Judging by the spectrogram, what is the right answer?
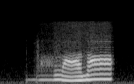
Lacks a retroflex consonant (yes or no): no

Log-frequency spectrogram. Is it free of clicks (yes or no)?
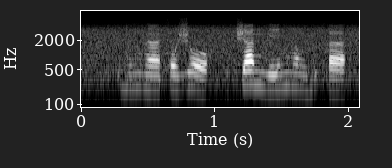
yes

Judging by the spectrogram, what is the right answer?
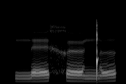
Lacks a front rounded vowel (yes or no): no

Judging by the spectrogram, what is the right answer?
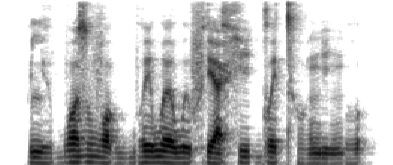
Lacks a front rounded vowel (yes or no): yes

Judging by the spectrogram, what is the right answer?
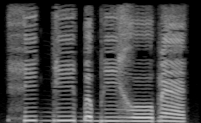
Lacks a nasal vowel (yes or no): no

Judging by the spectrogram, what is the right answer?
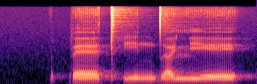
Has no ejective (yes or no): no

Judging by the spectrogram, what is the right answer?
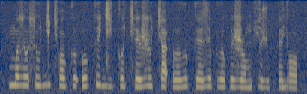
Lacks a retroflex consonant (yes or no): no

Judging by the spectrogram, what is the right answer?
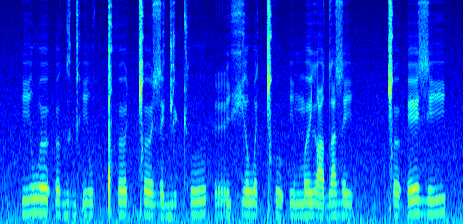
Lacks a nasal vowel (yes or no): yes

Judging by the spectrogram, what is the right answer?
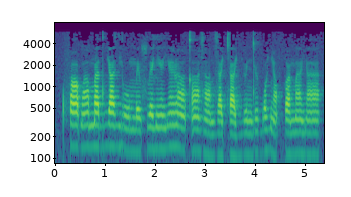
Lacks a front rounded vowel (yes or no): no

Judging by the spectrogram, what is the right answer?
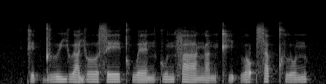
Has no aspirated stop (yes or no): no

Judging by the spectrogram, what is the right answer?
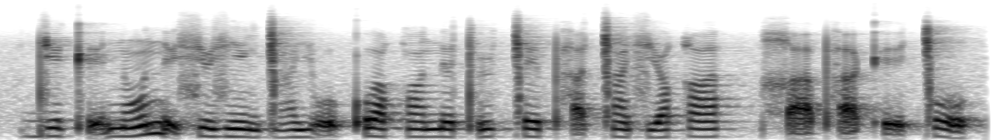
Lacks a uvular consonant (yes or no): no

